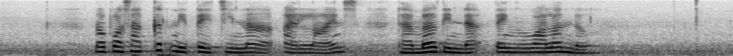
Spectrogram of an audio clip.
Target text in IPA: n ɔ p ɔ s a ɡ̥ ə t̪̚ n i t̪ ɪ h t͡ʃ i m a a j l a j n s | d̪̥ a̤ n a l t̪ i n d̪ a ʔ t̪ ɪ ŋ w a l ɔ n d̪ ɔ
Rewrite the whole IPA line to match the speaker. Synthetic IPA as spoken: n ɔ p ɔ s a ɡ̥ ə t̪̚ n i t̪ ɪ h t͡ʃ i n a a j l a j n s | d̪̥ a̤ m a l t̪ i n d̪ a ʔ t̪ ɪ ŋ w a l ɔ n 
